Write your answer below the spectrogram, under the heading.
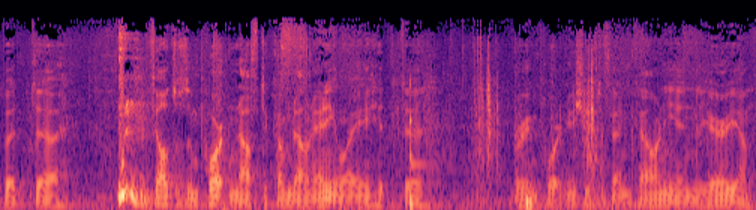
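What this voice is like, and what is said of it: Voice affected by a cold. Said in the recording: “I have a cold today, so excuse my voice”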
